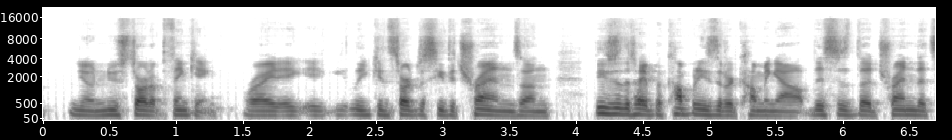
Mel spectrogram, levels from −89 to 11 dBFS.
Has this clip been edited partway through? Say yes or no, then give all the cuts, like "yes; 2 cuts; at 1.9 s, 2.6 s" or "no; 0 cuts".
no; 0 cuts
